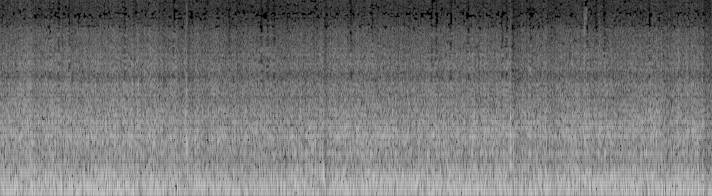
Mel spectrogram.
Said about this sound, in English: Do you want to play some of that video of my daughter landing landing a plane? Landing a glider at Tehachapi Glider Airport in California.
